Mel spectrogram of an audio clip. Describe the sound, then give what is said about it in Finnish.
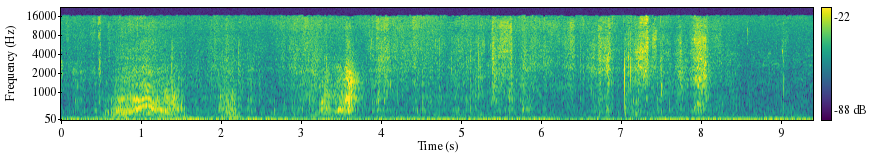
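The zipper on a guitar bag's neck pocket is pulled open in a few rasping, ratchety strokes, followed by soft rustling and handling of fabric, with no one talking. “Ja avataan kaulan taskun vetoketju.”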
